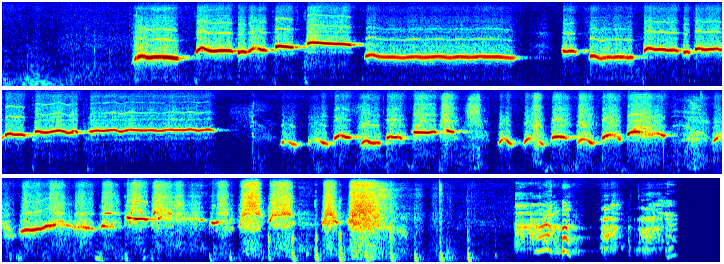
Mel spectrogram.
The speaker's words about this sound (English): When they're sorely pressed, they whistle for a spell, and whistling seems to brighten up their day. And that's what simple folk do, so they say. They just whistle.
